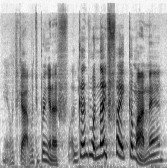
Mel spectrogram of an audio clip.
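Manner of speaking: a hint of an Andrew impression. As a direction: tease like a smug action hero. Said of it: "I can do his voice too".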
